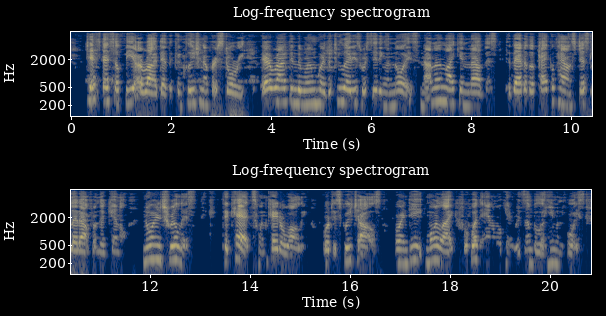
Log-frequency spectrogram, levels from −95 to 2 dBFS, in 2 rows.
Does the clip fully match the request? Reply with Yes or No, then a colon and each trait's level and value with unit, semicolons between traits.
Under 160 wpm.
No: average, 180 wpm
